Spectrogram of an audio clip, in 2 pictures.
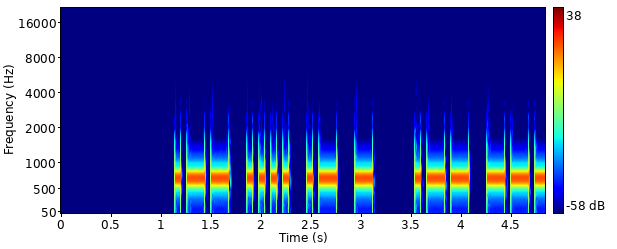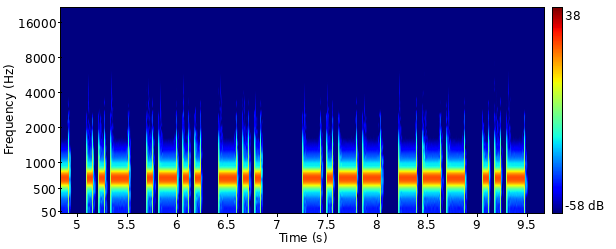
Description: Morse code, heard as a keyed tone, about 20 wpm, 700 Hz. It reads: WHAT WOULD YOU
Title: Sentences from Top 1200 Words 20wpm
